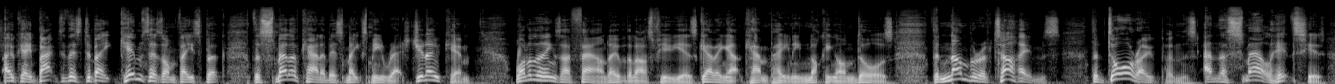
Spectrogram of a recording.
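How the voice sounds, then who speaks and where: A man's voice: fairly low pitch, huge pitch swings, moderate pace, dry recording. A man, hosting a live radio phone-in from a studio and reading out listener messages with emphatic delivery. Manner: emphatic, swooping delivery, interjects with questions. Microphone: studio microphone with headphones.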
